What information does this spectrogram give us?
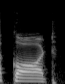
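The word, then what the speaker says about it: caught: यू आया हुआ है तो इसे पढ़ेंगे कॉ और जो हमारा जी एच टी है इसमें जी एच को हमेशा हम क्या रखते हैं। साइलेंट रखते हैं। तो, हम क्या पढ़ते हैं? सिर्फ टी को पढ़ते हैं। तो, यह हो गया कॉट, यह कॉज नॉट नॉट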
